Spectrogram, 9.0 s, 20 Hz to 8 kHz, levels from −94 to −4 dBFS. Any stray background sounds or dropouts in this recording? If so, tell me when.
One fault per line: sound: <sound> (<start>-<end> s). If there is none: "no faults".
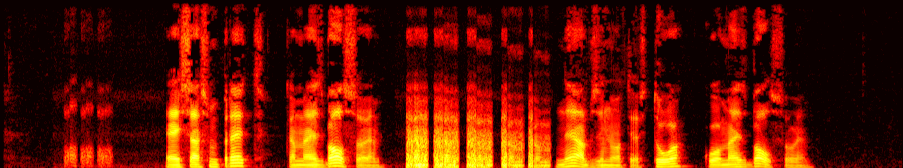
sound: laugh (0.6-1.1 s)
sound: laugh (4.1-5.5 s)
